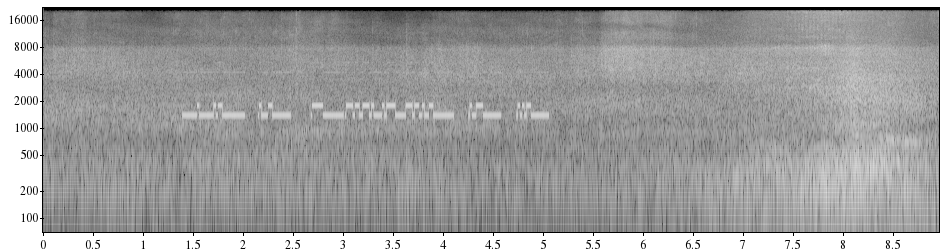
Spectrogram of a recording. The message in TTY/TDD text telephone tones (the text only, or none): BUT HE WAS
